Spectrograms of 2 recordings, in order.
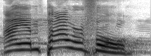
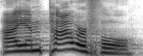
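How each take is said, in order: First: Shouted affirmation, all in; like your life depends on it; full-out shout. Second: Stronger, louder affirmation. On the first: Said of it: "like your life depends on it". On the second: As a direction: say it like you mean it. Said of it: "One more time". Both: Shown as a demonstration.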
